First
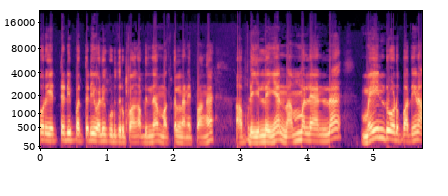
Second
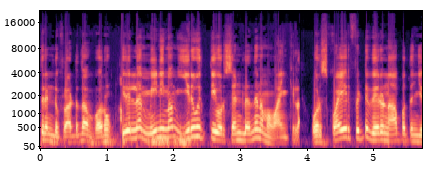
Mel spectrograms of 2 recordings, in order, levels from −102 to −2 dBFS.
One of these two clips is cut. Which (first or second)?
second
